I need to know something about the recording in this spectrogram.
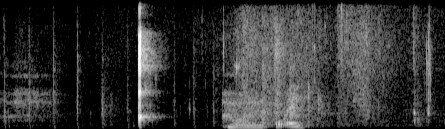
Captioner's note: chokes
